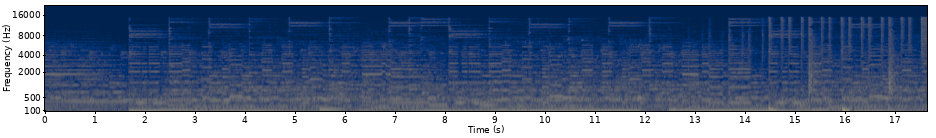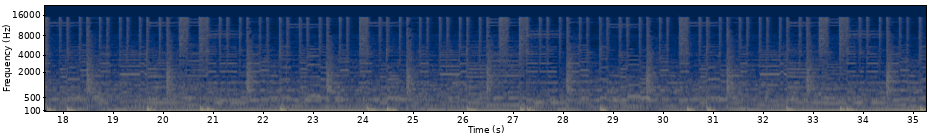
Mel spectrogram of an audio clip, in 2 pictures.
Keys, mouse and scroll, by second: 8.7 click, 9.6 click, 10.9 click, 15.8 shift+scroll up 1, 16.4 scroll down 1, 16.7-17.6 scroll up 1, 17.6 click, 18.0 shift+click, 18.3 v, 20.1 alt+shift+scroll up 2, 21.2 click, 23.7 click, 24.6 KP_3, 25.2 KP_Enter, 25.3 click, 30.2 ctrl+d, 30.5 ctrl+d, 30.7 ctrl+d, 30.9 ctrl+d, 31.3 click, 33.5 alt+shift+scroll down 1, 34.1 ctrl+scroll up 1, 34.6 click, 35.2 ctrl+g.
